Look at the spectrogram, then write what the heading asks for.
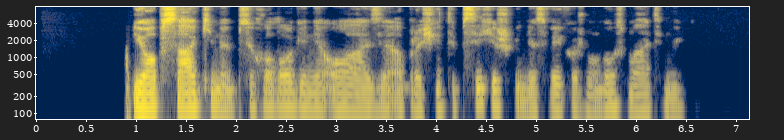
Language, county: Lithuanian, Alytus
